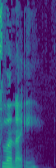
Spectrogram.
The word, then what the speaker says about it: Lanai: It's Lanai. We have to pronounce all of our vowels. – That's true. Like, you have to put some emphasis on the E. – The I. It's an I. – Well, it's an I, but the sound is like E.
